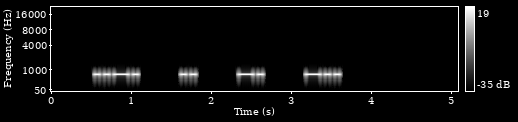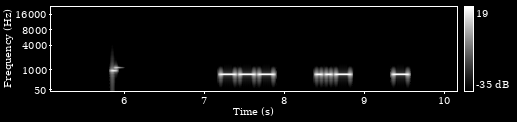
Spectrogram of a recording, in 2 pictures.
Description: Morse code, heard as a keyed tone, about 20 wpm, spaced as for 11 wpm, 700 Hz. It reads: FIND OUT
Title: 3x Character Spacing - Top 100 Words - 20wpm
